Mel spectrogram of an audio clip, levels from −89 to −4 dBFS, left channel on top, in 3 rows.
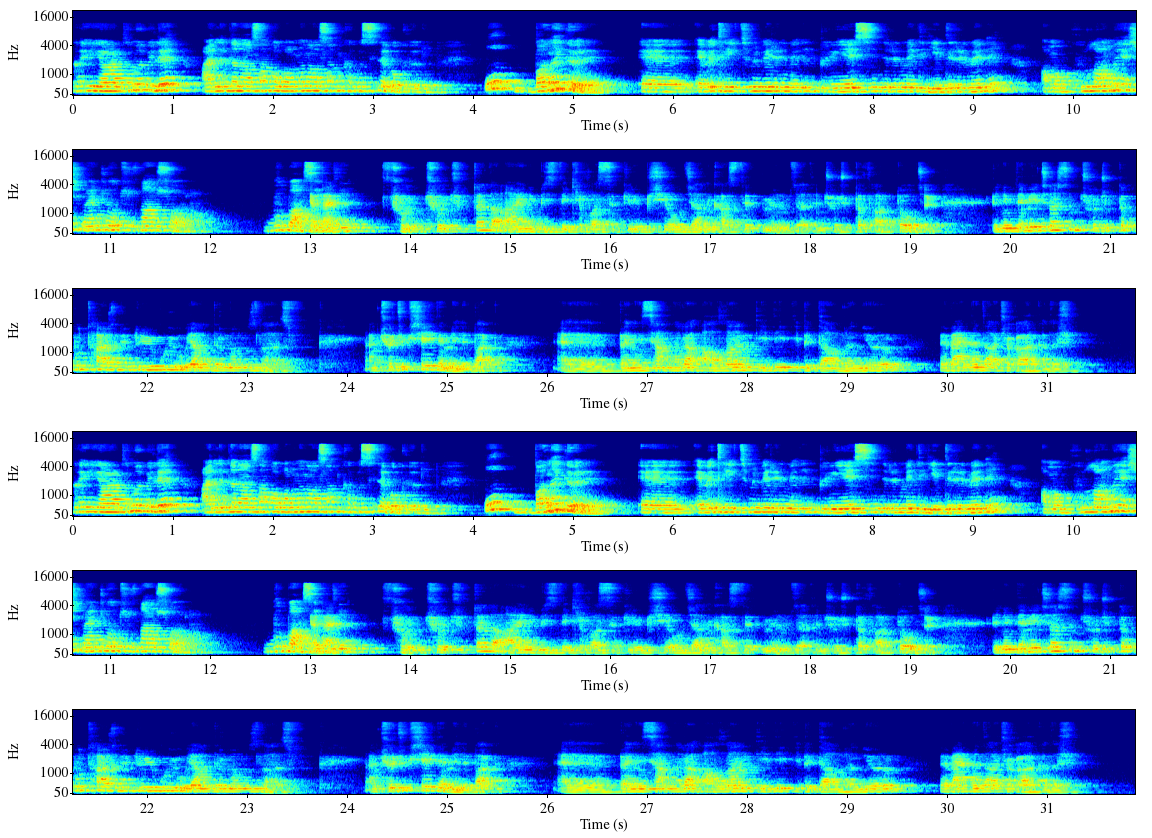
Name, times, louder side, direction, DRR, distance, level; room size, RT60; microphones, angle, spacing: voice 1, 0.0-3.6 4.1-5.3 5.6-9.3 9.7-11.9 12.5-13.4, equal, 90° right, -3 dB, 0.9 m, -26 dB
voice 2, 13.0-13.3 13.8-23.4 23.7-25.7 26.1-29.5 29.9-31.2, equal, 25° left, -1 dB, 0.5 m, -31 dB
2.9 x 2.6 x 2.2 m, 0.80 s
head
